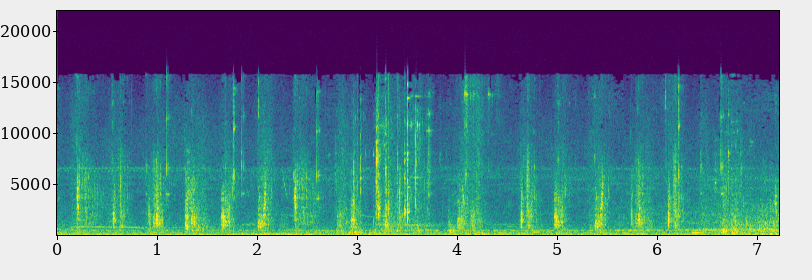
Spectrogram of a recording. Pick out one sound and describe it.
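Footsteps crunch on dirt and stones at a steady walking pace.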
